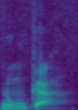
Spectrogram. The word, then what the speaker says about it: nunca: En la primera n, la lengua va detrás de los dientes. Nunca. Nunca. Y en la segunda es mucho más suave.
